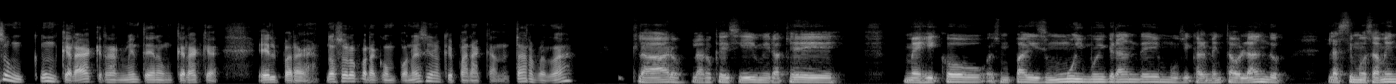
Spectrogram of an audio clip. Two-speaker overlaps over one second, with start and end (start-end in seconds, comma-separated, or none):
none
